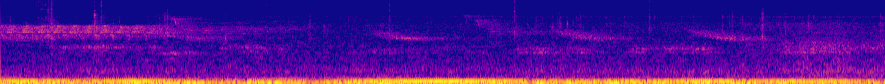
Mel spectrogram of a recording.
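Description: Birds calling from the surrounding woods: a short buzzy trill about half a second in, then three separate descending high notes about a second apart. Under them runs a steady low hum.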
